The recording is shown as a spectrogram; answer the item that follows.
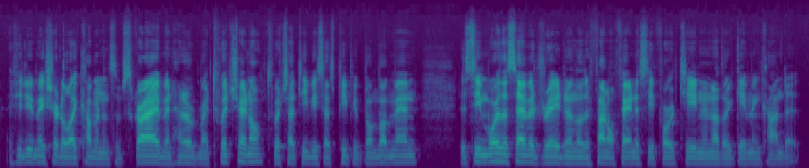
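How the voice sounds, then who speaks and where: A man streaming a game, chatting casually with friends in an excitable, jokey way. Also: lowish voice, no echo, studio quality. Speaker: streamer, host of a raid playthrough. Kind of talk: casual gaming chat with friends. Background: game music.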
